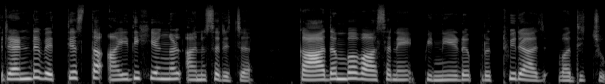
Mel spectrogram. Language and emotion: Malayalam, neutral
